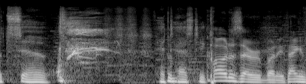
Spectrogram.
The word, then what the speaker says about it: Tso: General Chow's was a great man. I believe it's pronounced General Tso.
